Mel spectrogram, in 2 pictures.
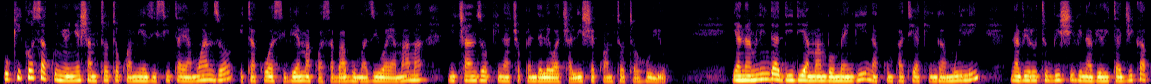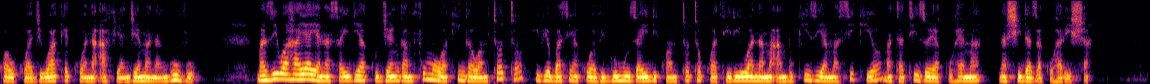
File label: swahili breastfeeding; dimagi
